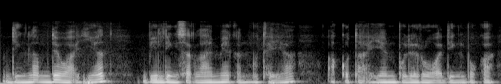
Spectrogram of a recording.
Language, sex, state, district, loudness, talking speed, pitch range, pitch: Mizo, male, Mizoram, Aizawl, -17 LUFS, 225 wpm, 95-105 Hz, 100 Hz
